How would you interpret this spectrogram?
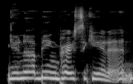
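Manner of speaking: ordinary talk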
